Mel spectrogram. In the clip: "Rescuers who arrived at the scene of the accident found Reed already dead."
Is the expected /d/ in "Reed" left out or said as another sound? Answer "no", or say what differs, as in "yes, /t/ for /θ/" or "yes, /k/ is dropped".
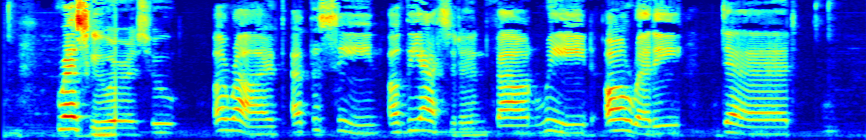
no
